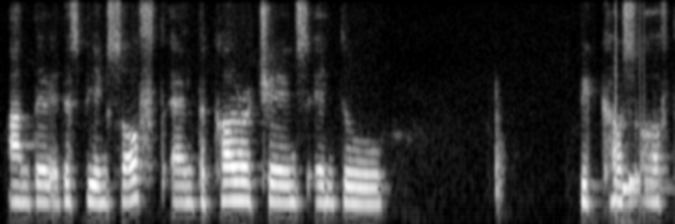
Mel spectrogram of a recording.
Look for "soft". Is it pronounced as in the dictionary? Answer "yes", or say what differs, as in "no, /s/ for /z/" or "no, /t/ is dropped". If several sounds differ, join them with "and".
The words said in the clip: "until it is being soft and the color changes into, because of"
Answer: yes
